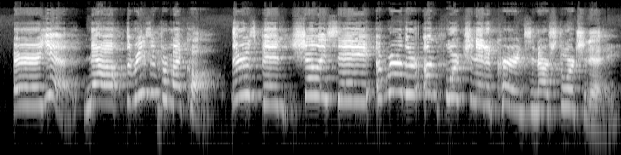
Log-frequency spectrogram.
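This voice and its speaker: In a put-on character voice, a woman squeaks at an extremely high pitch with very wide pitch swings, though her loudness stays very even. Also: moderate pace. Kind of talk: 1940s radio acting. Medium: audio drama. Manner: formal, stiff, fussy.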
